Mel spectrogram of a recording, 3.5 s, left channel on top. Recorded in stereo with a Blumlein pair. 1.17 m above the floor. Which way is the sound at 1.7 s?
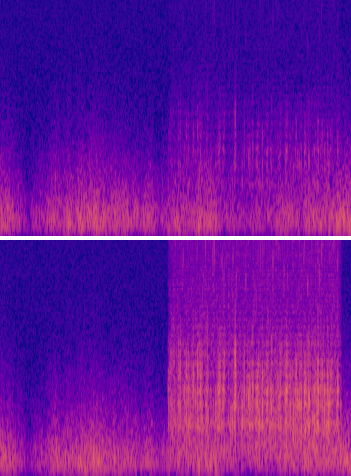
40° right.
